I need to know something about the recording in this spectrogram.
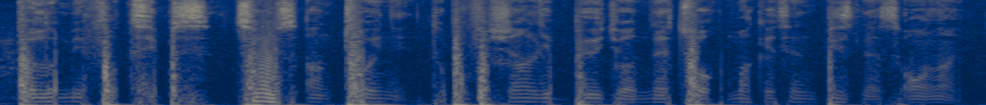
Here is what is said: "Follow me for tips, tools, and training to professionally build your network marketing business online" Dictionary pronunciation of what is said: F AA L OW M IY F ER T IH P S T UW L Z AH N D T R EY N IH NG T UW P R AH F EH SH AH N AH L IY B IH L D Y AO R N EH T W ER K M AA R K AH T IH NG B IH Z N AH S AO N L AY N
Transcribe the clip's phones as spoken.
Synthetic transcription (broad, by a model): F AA L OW M IY F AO T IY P S T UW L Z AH N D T EY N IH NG T UW P R AH F EH SH AH N AH L IY B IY L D Y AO N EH T W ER K M AA K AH T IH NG B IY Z N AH S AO N L AY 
